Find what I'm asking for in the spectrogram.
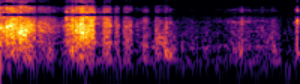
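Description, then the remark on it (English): A shotgun being cocked: two quick, rasping metallic strokes back and forth, followed by a few softer mechanical clicks and rattles, fairly quiet. “You hear the shotgun clicking, and I'm going.”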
